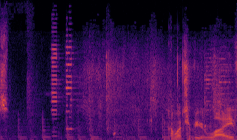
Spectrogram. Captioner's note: drone beeps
